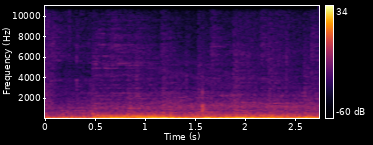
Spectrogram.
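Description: A 30-year-old Volkswagen Passat B4 engine hums and rises in pitch as it accelerates, a steady close rumble without talk.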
